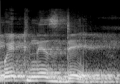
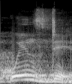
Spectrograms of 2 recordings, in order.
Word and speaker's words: Wednesday: এরপর এটাকে বুধ হিসেবে চিনি, ওয়েডনেসডে মানে ওয়েন্সডে, যার উচ্চারণ ওয়েন্সডে, WEDNESDAY, ওয়েন্সডে, ওয়েন্সডে means বুধবার।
